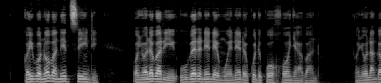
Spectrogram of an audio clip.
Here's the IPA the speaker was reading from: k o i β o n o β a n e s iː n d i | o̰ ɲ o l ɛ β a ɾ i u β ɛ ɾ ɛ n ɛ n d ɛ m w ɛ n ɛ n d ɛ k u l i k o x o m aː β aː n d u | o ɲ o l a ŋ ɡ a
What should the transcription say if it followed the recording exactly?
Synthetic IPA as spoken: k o i β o n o β a n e t͡s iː n d i | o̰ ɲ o l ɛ β a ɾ i u β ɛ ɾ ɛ n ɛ n d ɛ m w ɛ n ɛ n d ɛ k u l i k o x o ɲ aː β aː n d u | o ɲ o l a ŋ ɡ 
